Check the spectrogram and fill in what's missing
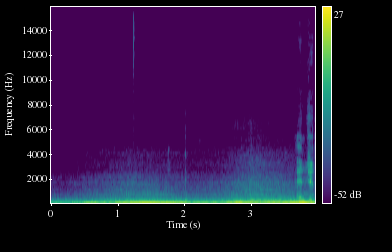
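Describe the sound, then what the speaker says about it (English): A BMW 3 Series car engine runs smoothly close by, rising and falling through a couple of revs with a deep, even rumble, with no talk. "Engine sounds very smooth and very healthy."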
